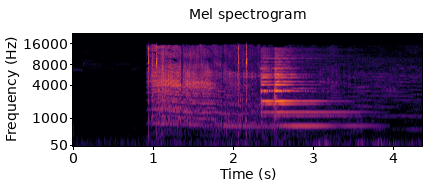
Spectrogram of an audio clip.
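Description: Rocket balloons let go and whistling as the air rushes out of their necks. One starts about a second in with a rush of air under a slightly falling ringing tone, and a second, louder whistle joins about halfway through, then fades.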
